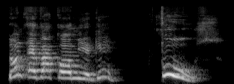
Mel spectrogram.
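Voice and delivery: loud, high angry outburst; angry shout. Real, not acted. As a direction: yell it at the caller. Hanging up on caller.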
